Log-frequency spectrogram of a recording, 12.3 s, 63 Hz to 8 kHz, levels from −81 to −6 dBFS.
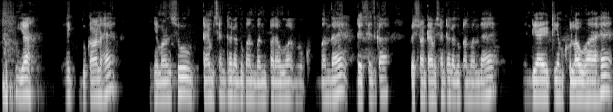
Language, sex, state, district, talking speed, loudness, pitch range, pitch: Hindi, male, Bihar, Samastipur, 95 wpm, -22 LUFS, 120-135 Hz, 125 Hz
